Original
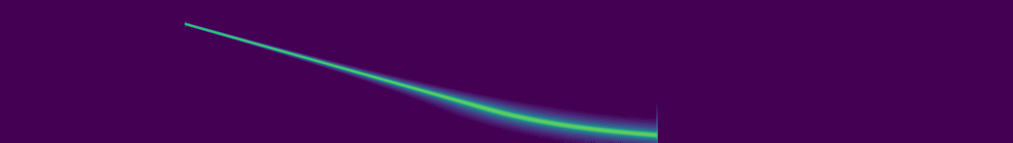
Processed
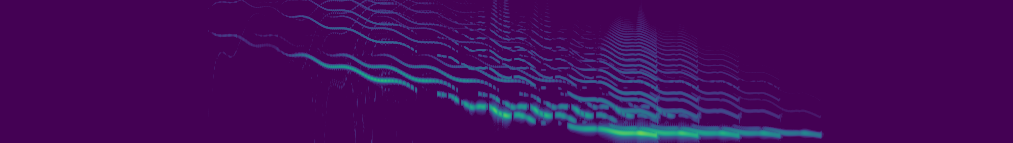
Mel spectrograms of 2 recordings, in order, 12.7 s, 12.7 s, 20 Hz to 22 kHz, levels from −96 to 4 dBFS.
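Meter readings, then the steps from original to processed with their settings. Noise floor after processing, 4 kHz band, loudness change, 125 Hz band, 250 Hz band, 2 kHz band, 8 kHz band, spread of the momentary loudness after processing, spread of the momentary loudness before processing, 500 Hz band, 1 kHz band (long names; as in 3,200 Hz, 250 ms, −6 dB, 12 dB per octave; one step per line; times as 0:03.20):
below −85 dBFS, −22.0 dB, −12.5 dB, can't be measured, −2.0 dB, −17.0 dB, below −35 dB, 21 LU, 4 LU, −16.5 dB, −12.5 dB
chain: rotating-speaker cabinet horn 0.65 Hz, later 6.3 Hz, at 0:04.83
flanger 0.17 Hz, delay 9.2 ms, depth 8 ms, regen −41%
formant filter u
tape wow and flutter 110 cents
dead-zone distortion −57 dBFS
on a send: repeating echo 513 ms, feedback 39%, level −8.5 dB
on the sum: level +7.5 dB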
